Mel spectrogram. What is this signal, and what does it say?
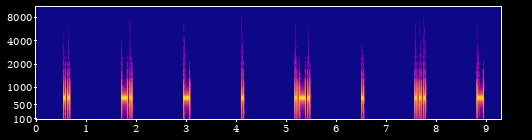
Morse code, heard as a keyed tone, about 28 wpm, spaced as for 8 wpm, 700 Hz. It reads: INTEREST
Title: 8x Character Spacing - Top 500 Words - 28wpm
